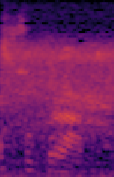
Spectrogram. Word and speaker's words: सुकरात: तो अभी हम आज इसमें से एक की ही बात करेंगे, किसकी, सुकरात, हिंदी में बोलते हैं सुकरात। सुकरात, ठीक है।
